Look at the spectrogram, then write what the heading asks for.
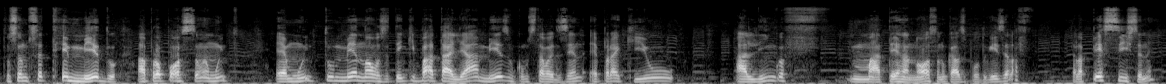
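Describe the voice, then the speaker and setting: A man's voice: on the high side, fast talker, creaky, a little mellow, faint music behind. A Brazilian man co-hosting a casual podcast, explaining things at length with a few restarts and corrections. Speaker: podcast co-host.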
